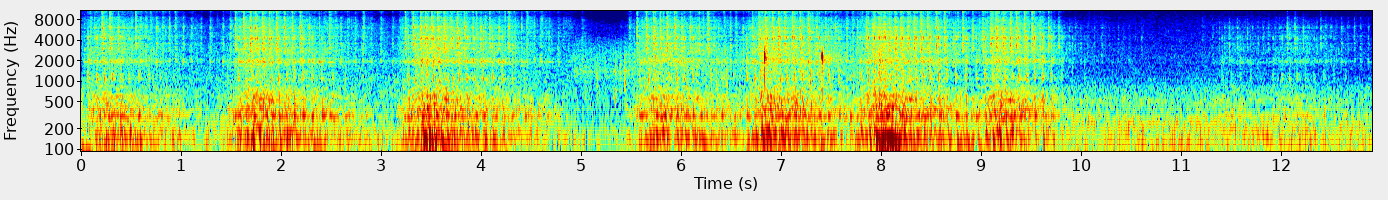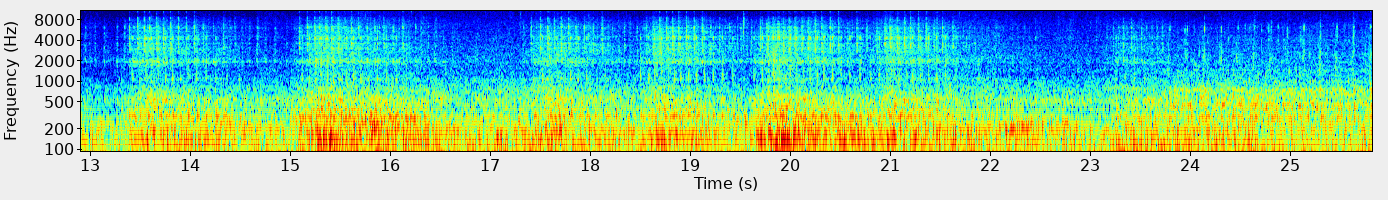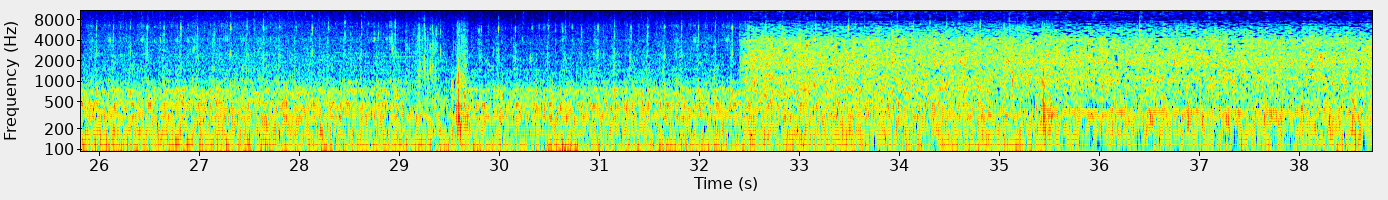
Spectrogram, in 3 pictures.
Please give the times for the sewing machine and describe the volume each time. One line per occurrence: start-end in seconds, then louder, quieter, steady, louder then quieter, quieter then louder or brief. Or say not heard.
0.0-38.6 quieter.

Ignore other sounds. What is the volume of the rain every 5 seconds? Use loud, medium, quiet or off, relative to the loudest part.
medium, medium, medium, medium, medium, medium, loud, loud.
